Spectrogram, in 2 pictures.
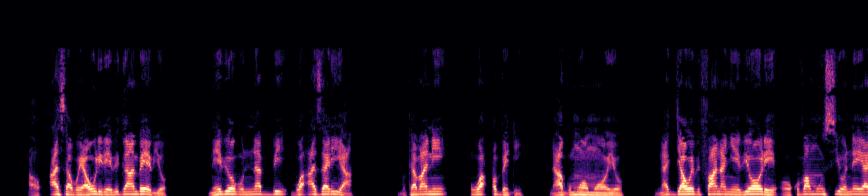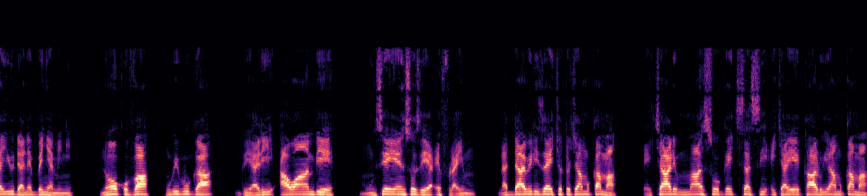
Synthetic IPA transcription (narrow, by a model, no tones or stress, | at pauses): a̰ho̞̰asaβwejawuliɾe̞ːβiɡaːmbe̞ːβjo̞ | ne̞ːβjo̞ːβunːabːiβwaʔːzalija | mutaβani | waʔo̞be̞di | naɡumwo̞ːmwo̞ːjo̞ | naɟːawe̞ːβifaːnaɲe̞ːβjo̞ːle̞ʔokuvamuːnsijo̞nːe̞jajudane̞be̞ɲamini | no̞ːkuva | muβiβuɡa | βejaliʔawaːmbje̞ | muːnsie̞je̞ːnso̞ze̞jaʔefula̰jimu | nadːaβiɾizae̞co̞to̞camukama | e̞caːlimumaːso̞ɡe̞ːci̥sasiʔe̞caje̞kalujamukama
